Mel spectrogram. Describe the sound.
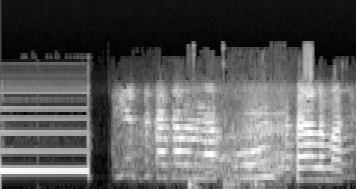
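A steady telephone line tone sounds after a number is dialed to an electric train depot to ask for the Baku–Ganja train schedule. One unbroken tone lasts just under a second and cuts off, then voices talk.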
